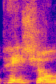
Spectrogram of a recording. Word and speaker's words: Patio: Peychaud is spelled patio, but the old timers called it Peychaud like ratio.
